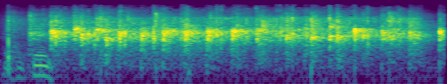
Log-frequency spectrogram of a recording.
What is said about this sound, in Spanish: Eh, quiero pedir un aplauso por ustedes. Gracias por estar aquí.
